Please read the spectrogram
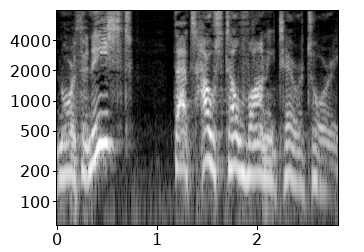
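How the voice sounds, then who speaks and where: This is a put-on character voice. It sounds raspy. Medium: video game. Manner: talkative, casual.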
